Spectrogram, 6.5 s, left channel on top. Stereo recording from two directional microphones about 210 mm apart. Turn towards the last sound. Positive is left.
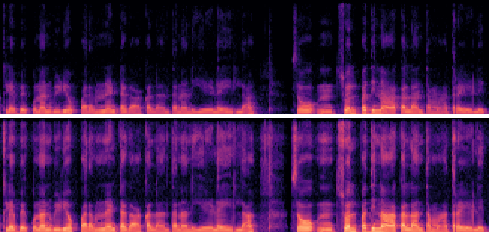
turn(degrees=-20)  # may be behind; listen again after turning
